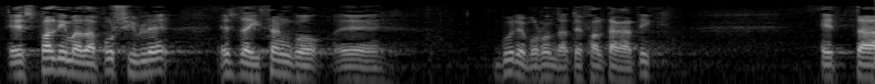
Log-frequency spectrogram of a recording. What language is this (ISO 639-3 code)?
eus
